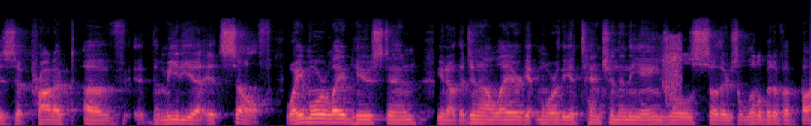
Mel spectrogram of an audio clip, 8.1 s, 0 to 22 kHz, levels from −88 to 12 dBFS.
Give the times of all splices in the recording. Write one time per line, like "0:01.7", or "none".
0:02.8
0:03.5
0:04.3
0:04.7
0:05.2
